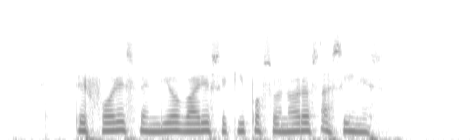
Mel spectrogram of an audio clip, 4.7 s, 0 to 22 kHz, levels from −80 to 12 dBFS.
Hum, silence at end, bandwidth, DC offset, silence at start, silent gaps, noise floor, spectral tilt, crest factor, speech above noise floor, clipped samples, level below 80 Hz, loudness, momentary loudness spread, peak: none; 0.7 s; 10.5 kHz; under 0.1%; 0.75 s; none; -84 dBFS; -6.5 dB/octave; 14 dB; 40 dB; under 0.1%; -64 dBFS; -45 LUFS; 7 LU; -30 dBFS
